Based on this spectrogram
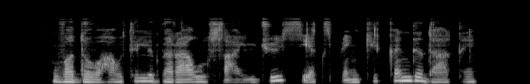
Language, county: Lithuanian, Kaunas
